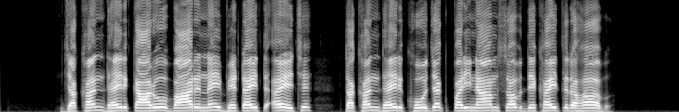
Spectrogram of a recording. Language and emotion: Maithili, neutral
